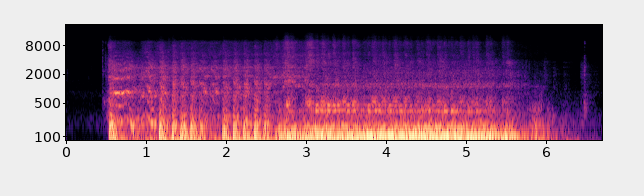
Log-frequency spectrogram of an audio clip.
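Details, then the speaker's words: 427ci 7.0L LSx V8 in an RX-7, first start after five months of winter storage, fuel pump primed, no throttle: runs rough and uneven about five seconds, then stalls. "prediction number one start stall it's typical try again"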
